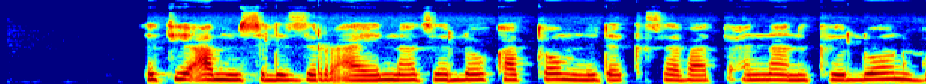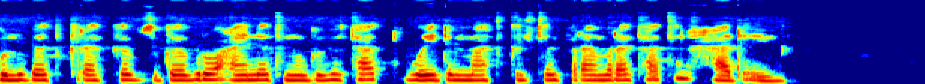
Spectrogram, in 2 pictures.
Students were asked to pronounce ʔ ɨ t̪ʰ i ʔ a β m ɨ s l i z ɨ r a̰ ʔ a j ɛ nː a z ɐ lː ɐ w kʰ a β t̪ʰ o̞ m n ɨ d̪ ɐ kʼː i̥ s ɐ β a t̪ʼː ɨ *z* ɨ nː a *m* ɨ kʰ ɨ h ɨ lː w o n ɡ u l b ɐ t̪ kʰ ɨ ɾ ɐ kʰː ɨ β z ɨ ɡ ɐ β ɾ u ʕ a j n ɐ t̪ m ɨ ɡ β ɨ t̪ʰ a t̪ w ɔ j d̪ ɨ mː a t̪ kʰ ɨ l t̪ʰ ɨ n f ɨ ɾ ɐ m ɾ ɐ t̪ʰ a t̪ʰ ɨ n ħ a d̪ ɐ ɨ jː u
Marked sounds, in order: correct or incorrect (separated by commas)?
incorrect, incorrect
